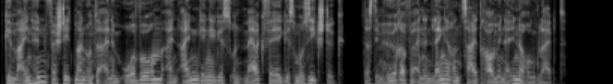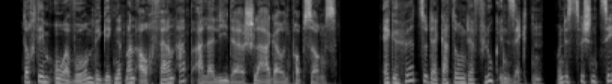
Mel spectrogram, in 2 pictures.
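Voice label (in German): commentary, Freundlich; Ohrwurm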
